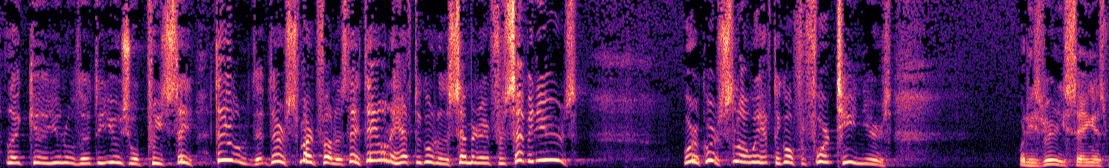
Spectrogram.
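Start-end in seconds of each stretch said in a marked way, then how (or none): 0.0-8.9 high-pitched imitation of an old Jesuit priest; Mister Donnelly. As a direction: play the elderly priest in a higher voice, explaining away. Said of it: "he was quick to say".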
